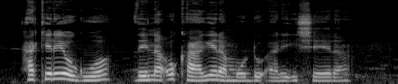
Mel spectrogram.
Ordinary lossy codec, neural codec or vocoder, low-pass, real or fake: none; none; none; real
